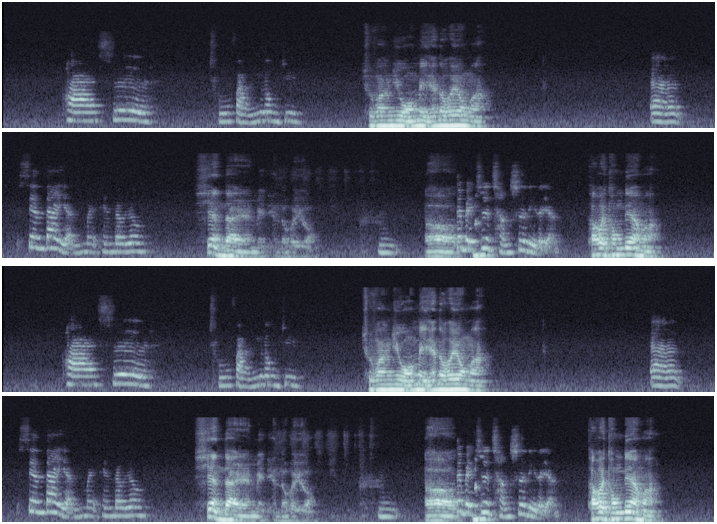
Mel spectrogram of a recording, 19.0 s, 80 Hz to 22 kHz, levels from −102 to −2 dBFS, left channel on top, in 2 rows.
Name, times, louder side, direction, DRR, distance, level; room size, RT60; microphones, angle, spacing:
voice 1, 0.8-2.0 2.9-4.0 8.6-9.1 9.9-11.4 14.5-14.8 15.6-16.9, right 1 dB, 10° right, 0.3 m, -30 dB
voice 2, 4.8-6.5 12.1-13.6 15.1-15.9 17.3-18.3, right 3 dB, 90° right, 0.5 m, -18 dB
3.0 x 2.1 x 2.6 m
head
